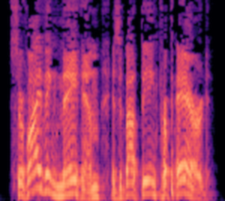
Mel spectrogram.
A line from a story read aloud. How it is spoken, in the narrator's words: I shouted back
